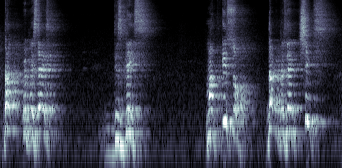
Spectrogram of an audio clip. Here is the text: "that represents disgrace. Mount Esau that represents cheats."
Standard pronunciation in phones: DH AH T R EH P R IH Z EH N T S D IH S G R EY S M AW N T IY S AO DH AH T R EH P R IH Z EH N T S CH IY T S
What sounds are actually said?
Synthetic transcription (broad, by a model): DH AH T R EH P R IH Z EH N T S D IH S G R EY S M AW T IY S AO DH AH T R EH P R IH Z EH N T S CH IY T S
